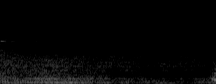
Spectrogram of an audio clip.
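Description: Near silence: faint room tone with a low hum, fading quieter toward the end.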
